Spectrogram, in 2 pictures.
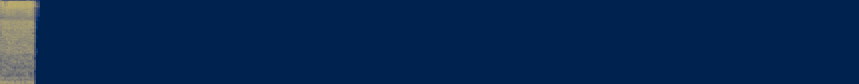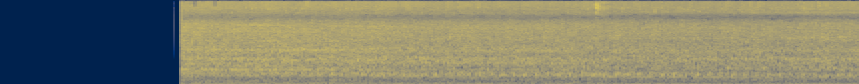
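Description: A truck pulling away, its engine rumbling low and steady at close range after a stretch of dead silence, no voices over it.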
